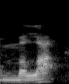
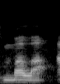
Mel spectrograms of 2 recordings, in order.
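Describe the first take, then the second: First: Malak run into two syllables, ma-LAK; run-together pronunciation. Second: Malak in three syllables, ma-la-AK; full pronunciation. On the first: Teacher showing how it sounds once comfortable, Malak run together. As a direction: blend Malak with no break before the k. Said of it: "it'll sound like". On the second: Teacher correcting to the real word, Malak with separated syllables. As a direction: break Malak before a separate final ak. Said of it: "But the word is". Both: Shown as a demonstration.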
